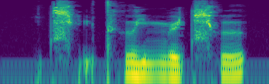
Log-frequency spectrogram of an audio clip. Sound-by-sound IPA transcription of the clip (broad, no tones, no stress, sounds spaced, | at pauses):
t͡ɕʰ ḭ tʰ ɯ j m ʏ t͡ɕʰ ɯ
